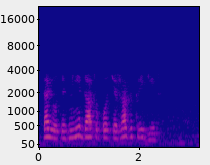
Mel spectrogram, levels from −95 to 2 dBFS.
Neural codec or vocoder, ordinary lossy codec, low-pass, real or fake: none; MP3, 24 kbps; 3.6 kHz; real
